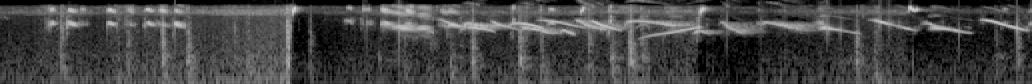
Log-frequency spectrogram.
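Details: Green-winged saltator song meant to heat up cold birds for contests: a few clipped notes and a knock, then a fast string of loud downslurred whistles and one rising note, tumbling over each other.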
